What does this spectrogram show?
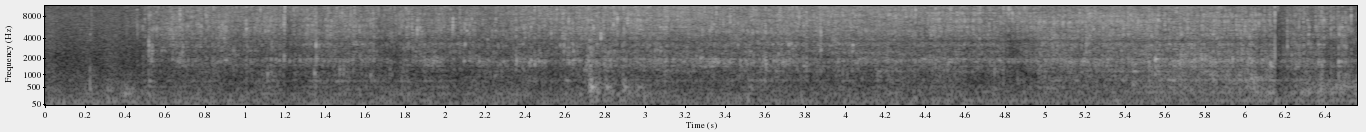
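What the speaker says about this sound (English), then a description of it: "And we're going to add our milk." Milk pours in a steady liquid stream while Indian sweets are prepared with milk powder, butter and sugar, a continuous close trickling and splashing with no talk.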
